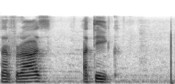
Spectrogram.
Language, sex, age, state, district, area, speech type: Urdu, male, 18-30, Delhi, East Delhi, urban, spontaneous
